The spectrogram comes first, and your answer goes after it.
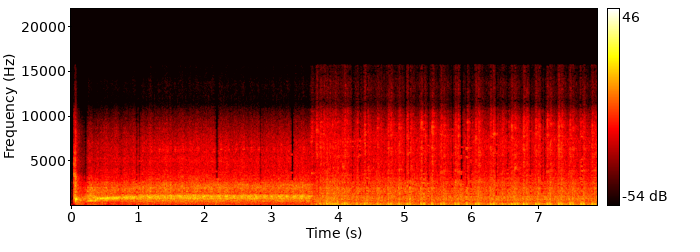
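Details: Mid-1980s Snapper riding mower rescued from a dump, with the seat safety switch wires jumpered and the transmission in neutral: brief cranking whirr, then the engine catches cleanly and settles into an even, steady idle. It starts and runs fine.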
